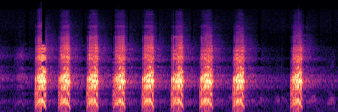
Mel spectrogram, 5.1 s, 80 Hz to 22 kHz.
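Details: At a nest in Karula, Estonia, on 19 August 2023, ravens exchange calls. Eight loud, rough, honking croaks come in a steady run about two per second, then a pause and one final croak.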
